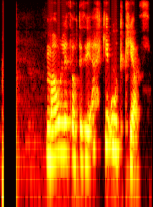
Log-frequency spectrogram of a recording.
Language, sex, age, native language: Icelandic, female, 40-49, Icelandic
